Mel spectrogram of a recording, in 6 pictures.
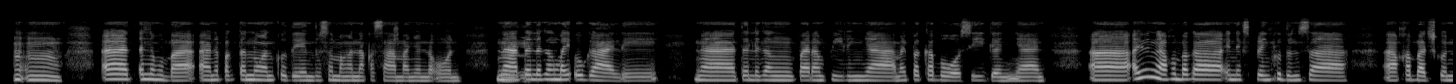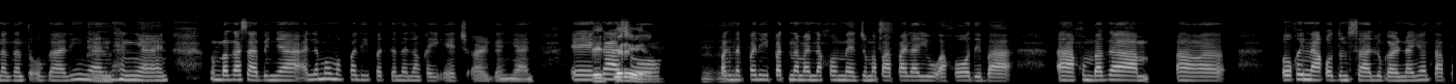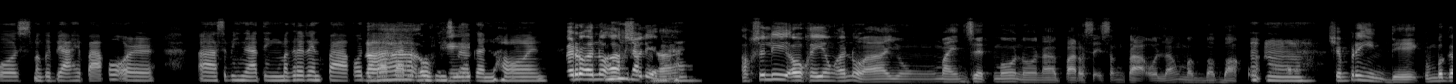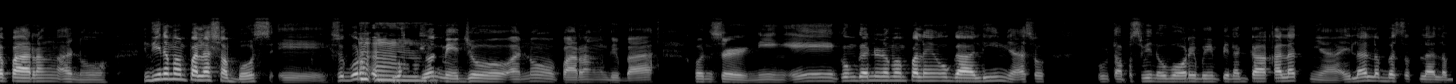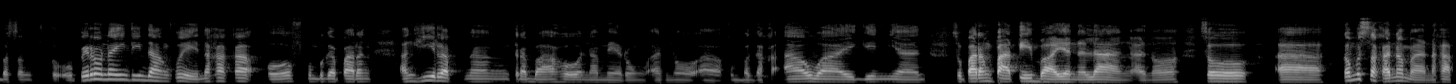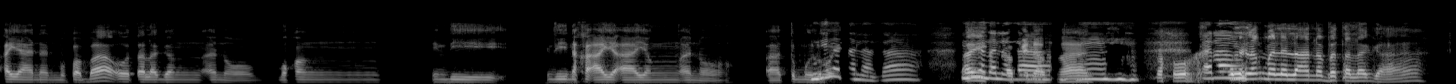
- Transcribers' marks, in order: laughing while speaking: "ganyan"; other background noise; drawn out: "mukhang"; tapping; chuckle
- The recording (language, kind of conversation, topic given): Filipino, advice, Paano ako magtatakda ng propesyonal na hangganan sa opisina?
- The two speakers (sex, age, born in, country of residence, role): female, 40-44, Philippines, Philippines, user; male, 35-39, Philippines, Philippines, advisor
